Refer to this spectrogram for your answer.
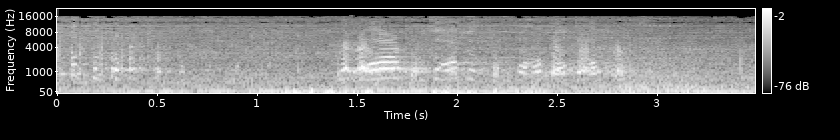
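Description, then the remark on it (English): A chicken clucks in a few short, throaty bursts around the middle, moderately loud, over a steady low background rumble. “I hear it. Where is it? Where's the chicken?”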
